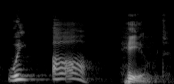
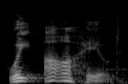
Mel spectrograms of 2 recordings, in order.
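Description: First: We are healed, the We lifted high and held; stress on present tense. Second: We are healed, softer, leaning on are; repeated affirmation. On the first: Preacher correcting the church's wording, with firm stress. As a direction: insist that it is We are healed, now. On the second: Preacher repeating the truth to the church, quieter. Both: Shown as a demonstration. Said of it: "Don't say we were healed".

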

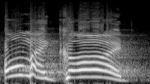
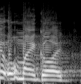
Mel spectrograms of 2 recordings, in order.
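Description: First: Said in the usual way. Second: Amazed oh my god. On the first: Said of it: "Can you say that?". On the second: Shown as a demonstration. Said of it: "Say it like you say".

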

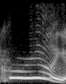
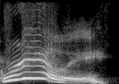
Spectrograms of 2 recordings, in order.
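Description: First: Very high indignant Really?; mock disbelief. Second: Higher, louder Really?; a touch of outrage; mild mock disbelief. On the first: Monica stunned by Joey's remark, very high mock outrage. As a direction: squeak it in outrage. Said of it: "She's like". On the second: Retelling Monica's reaction, mild mock disbelief. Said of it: "I was like".

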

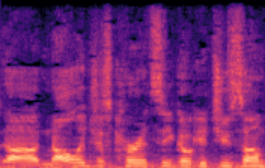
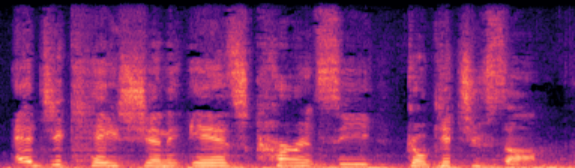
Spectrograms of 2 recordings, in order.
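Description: First: Said in the usual way. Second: Slow, preachy quote delivery; E T the Hip Hop Preacher. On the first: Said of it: "That's a little quote". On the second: Retold or imitated. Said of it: "That's a little quote from E T, the hip hop preacher".

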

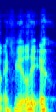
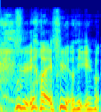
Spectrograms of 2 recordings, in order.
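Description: First: Said in the usual way. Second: Laughing. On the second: Real, not acted.

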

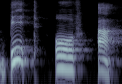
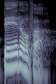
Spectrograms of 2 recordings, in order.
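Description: First: "bit of a" said as separate words, slowly. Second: "bit of a" run together as one word; linked together. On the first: Teacher breaks down the phrase for learners, word by word. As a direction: pronounce "bit", "of", "a" one by one with a clear t. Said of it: "これをbit of a". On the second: Teacher shows learners the linking, words run together. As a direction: join "bit of a" up, the t softened into a flap. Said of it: "くっつけちゃうんですよね". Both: Shown as a demonstration.

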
